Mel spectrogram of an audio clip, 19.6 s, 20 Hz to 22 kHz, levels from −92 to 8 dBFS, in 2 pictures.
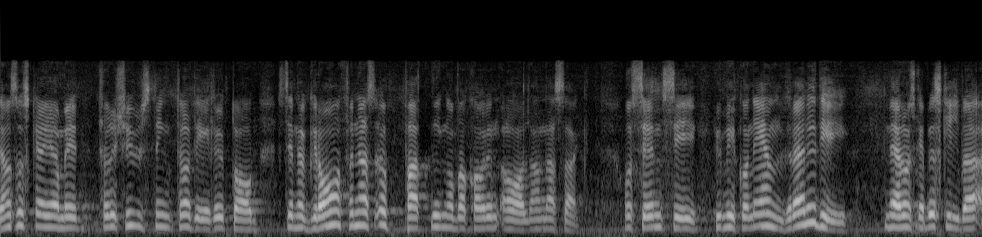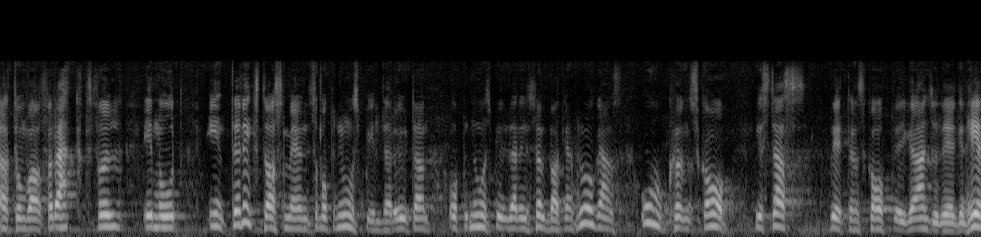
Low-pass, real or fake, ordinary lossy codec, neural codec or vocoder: none; fake; none; codec, 16 kHz, 4 kbps, X-Codec, HuBERT features, trained on general audio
